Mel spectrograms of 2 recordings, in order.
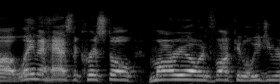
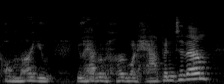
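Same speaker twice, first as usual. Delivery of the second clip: low, hushed ominous aside; 6 semitones lower, 7 dB quieter, faster than usual. Retold or imitated. Daisy breaking bad news to Mario, low and ominous. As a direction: drop it down, foreboding and soft. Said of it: "Daisy makes it very ominous".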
